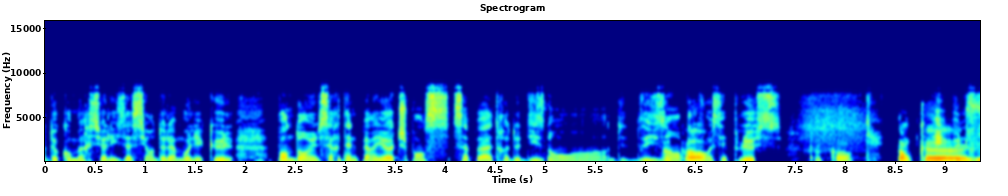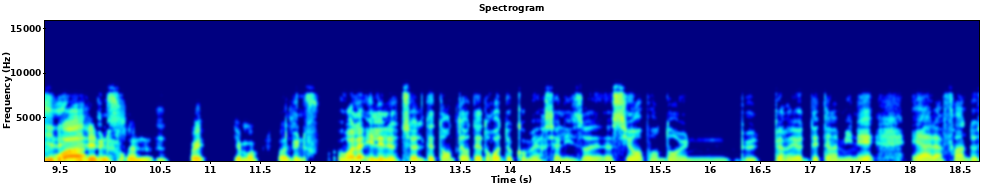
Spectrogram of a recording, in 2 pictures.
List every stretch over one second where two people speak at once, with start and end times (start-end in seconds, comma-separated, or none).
8.9-10.2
